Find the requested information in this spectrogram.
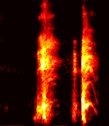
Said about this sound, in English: Excuse me for the cough, listeners. I should get a cough button, but I'd have to push it then. So that wouldn't work.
